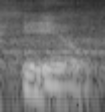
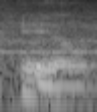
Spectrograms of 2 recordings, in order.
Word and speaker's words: geel: Yellow or geel. Geel? Geel. Okay, like hell?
